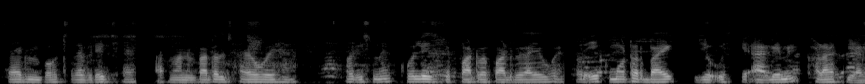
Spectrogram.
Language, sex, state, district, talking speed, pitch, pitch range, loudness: Hindi, male, Bihar, Bhagalpur, 200 wpm, 115 Hz, 110-120 Hz, -31 LUFS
